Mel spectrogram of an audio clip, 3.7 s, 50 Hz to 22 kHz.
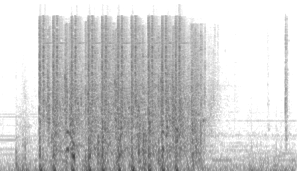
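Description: Rapid bursts of automatic gunfire in Fallout 4, a dense volley of sharp cracks for about two seconds, loud and close, then quiet.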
